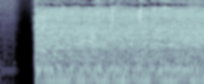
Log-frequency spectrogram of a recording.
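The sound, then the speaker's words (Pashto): Loud, steady vehicle noise mixed with voices as people try to free a car stuck in mud on a badly damaged road in Nesh district, Kandahar. It starts abruptly and holds a constant roar. “د کندهار د نیش ولسوالۍ ته پر دغه غزیدې لار خلک دغه موټر درایستلو په اڅه کې دي چې د لارې د خرابوالي لامل په یو مند کې بند پاتې دي”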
